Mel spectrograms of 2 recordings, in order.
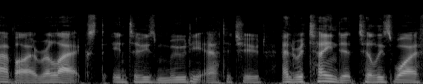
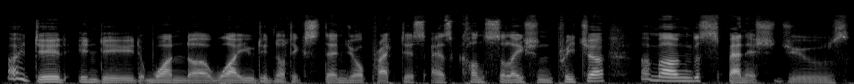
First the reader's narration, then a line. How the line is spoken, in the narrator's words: replied Manasseh gravely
